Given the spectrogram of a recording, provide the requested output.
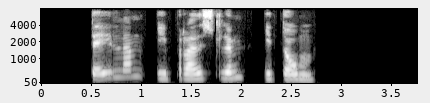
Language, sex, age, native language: Icelandic, female, 30-39, Icelandic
